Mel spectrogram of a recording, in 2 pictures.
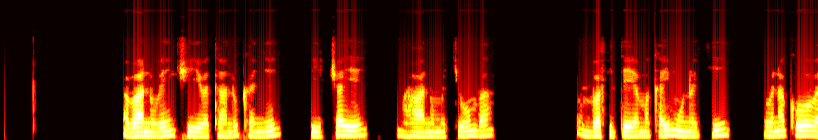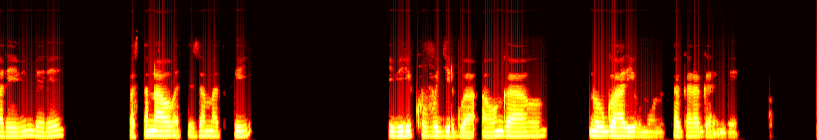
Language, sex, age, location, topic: Kinyarwanda, male, 50+, Huye, health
